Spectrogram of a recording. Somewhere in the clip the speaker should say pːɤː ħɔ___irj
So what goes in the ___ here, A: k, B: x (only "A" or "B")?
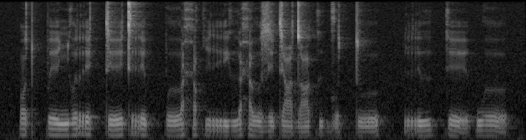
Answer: A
